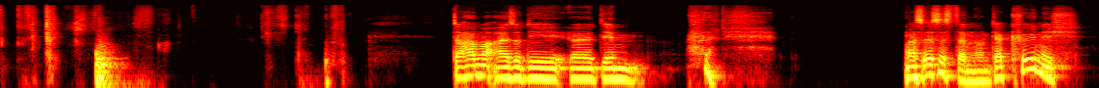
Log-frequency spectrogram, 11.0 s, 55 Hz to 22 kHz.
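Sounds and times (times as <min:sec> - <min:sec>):
tarot cards being shuffled and handled: 0:00.0 - 0:01.8, 0:02.6 - 0:03.5
speech: 0:04.6 - 0:07.3, 0:09.1 - 0:10.9.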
